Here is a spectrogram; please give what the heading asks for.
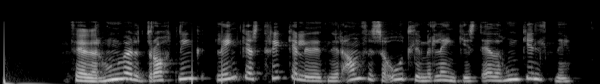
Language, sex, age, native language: Icelandic, female, 50-59, Icelandic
